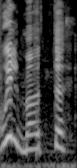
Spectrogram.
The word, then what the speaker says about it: Wilmot: Ça se prononce Wilmot.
